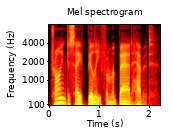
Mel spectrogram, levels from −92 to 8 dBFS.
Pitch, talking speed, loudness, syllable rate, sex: 110 Hz, 215 wpm, -17 LUFS, 4.6 syllables/s, male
